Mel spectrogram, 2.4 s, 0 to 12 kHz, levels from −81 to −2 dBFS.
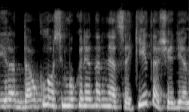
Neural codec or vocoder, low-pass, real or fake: vocoder, 44.1 kHz, 128 mel bands every 256 samples, BigVGAN v2; 10.8 kHz; fake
